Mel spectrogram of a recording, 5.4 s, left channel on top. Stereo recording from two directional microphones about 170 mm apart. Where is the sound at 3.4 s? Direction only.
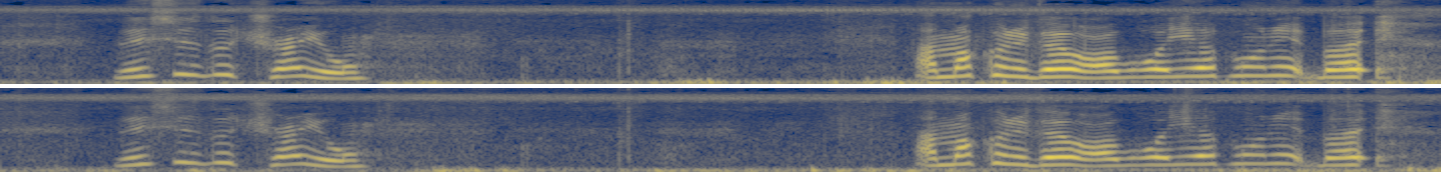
40° left (ahead or behind); by 5.4 s 65° left (ahead or behind).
